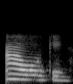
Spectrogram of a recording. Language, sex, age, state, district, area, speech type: Tamil, female, 18-30, Tamil Nadu, Kallakurichi, urban, conversation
